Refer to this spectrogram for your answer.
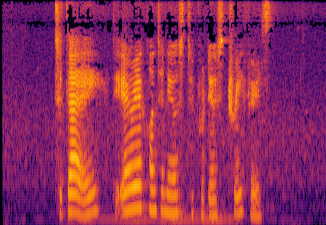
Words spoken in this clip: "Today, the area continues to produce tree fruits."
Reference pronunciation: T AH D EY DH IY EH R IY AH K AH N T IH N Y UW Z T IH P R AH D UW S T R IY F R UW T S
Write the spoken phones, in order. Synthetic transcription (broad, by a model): T AH D EY DH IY EH R IY AH K AH N T IH N Y UW Z T IH P R AH D UW S T R IY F AH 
